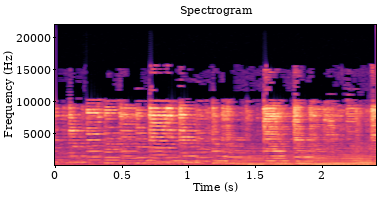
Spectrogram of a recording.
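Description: Live rock band playing an acoustic set: acoustic guitars with keyboard, held chords that swell fuller and a little louder about one and a half seconds in.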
